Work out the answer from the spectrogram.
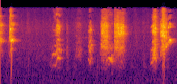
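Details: Bali myna (Leucopsar rothschildi), a white starling in full song; spaced, harsh, squawking bursts of high broadband notes, five or six in under four seconds with short silent gaps.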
